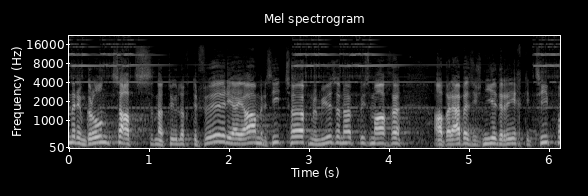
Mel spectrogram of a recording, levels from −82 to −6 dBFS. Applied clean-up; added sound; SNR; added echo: none; Telephone; 16 dB; none.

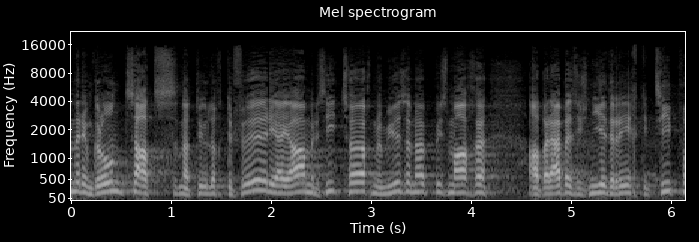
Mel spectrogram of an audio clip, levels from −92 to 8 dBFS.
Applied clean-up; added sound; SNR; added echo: none; none; none; none.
